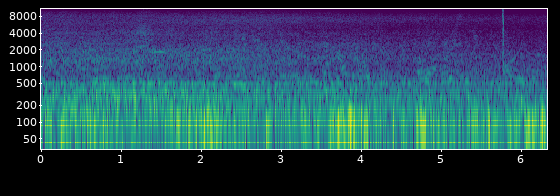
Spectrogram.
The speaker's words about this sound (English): So I'm going to give you a few more minutes of ocean before I stop the recording.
